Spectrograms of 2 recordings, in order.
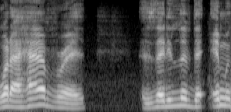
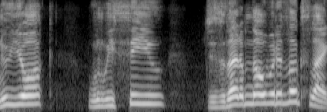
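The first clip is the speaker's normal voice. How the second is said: classic New York accent, higher pitch; 6 semitones higher than usual. Talking to New York in the speaker's own New York accent. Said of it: "I'm saying this in my New York accent".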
